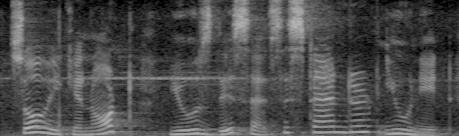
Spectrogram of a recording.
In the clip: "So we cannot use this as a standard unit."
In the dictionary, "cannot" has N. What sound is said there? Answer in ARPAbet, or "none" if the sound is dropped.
N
